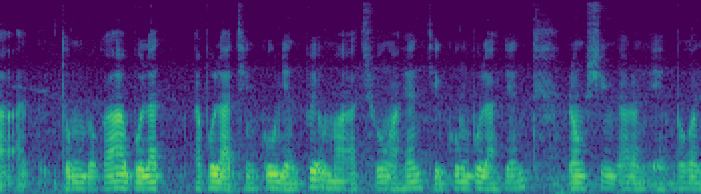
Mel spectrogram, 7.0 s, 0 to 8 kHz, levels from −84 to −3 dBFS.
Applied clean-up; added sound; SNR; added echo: none; none; none; none.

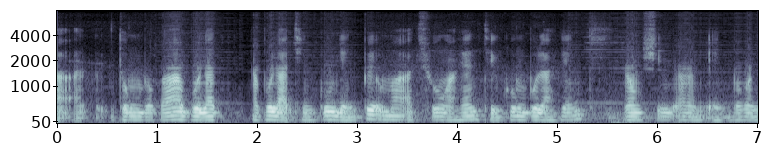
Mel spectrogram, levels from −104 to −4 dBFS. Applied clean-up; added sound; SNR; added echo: neural separator model SepFormer DNS4.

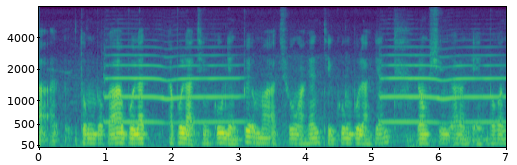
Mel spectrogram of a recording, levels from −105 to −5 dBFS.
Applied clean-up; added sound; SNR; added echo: none; Trumpet; 8 dB; none.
